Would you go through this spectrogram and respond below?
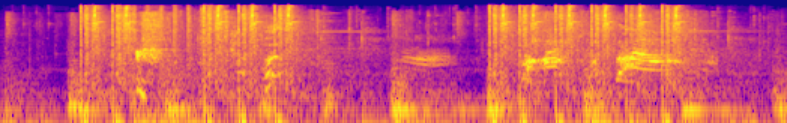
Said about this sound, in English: Emptied my entire magazine on that. I'm not being very efficient with my bullets.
